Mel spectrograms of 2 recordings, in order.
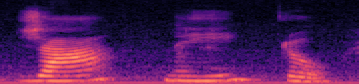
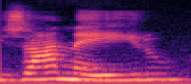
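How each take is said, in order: First: Very slow "janeiro", split ja, nei, ro; syllable by syllable. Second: Said in the usual way. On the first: Shown as a demonstration. Teacher shows three syllables to students, "janeiro" syllable by syllable. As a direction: pause between each syllable of "janeiro". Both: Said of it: "Eu chamo de trissílabas".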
